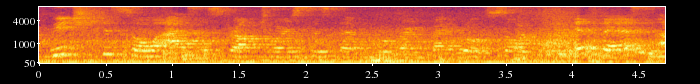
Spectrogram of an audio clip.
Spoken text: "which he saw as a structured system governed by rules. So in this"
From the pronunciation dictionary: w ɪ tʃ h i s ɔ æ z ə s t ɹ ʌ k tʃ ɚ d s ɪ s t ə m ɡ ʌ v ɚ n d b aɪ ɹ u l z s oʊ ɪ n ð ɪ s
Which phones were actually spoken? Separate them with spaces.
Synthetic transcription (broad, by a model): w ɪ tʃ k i s ɔ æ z ə s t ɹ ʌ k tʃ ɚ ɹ s ɪ s t ə m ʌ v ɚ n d b aɪ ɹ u z s oʊ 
